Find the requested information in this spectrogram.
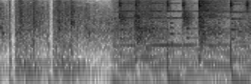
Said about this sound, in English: So two gunshots for me.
